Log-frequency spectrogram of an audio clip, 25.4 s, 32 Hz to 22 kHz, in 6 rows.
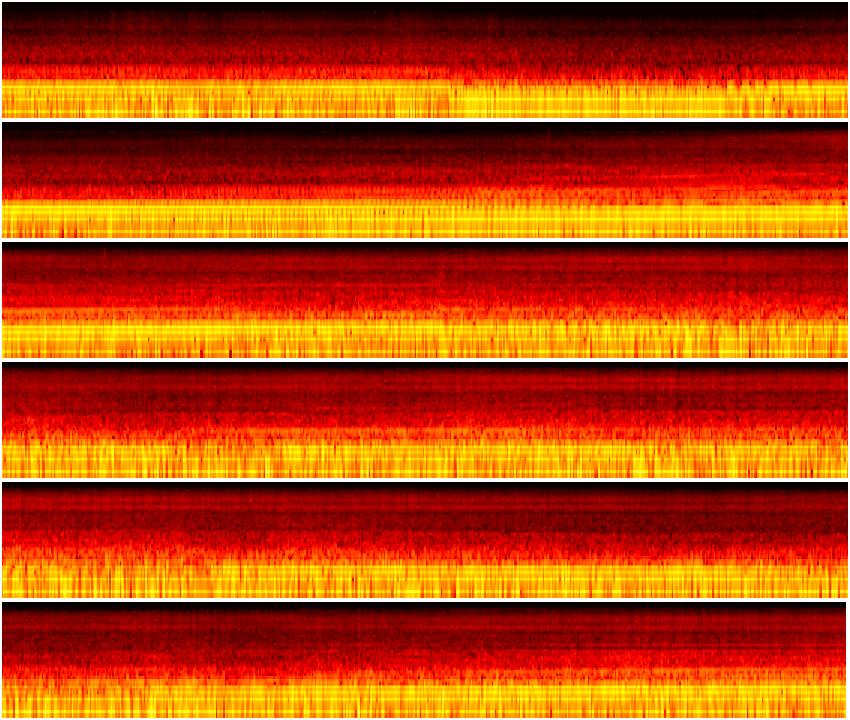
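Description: Yamaha MT-09 motorcycle with a full Akrapovic exhaust, loud and close, engine note repeatedly rising through the revs and dropping at gear changes, with steady wind noise throughout.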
